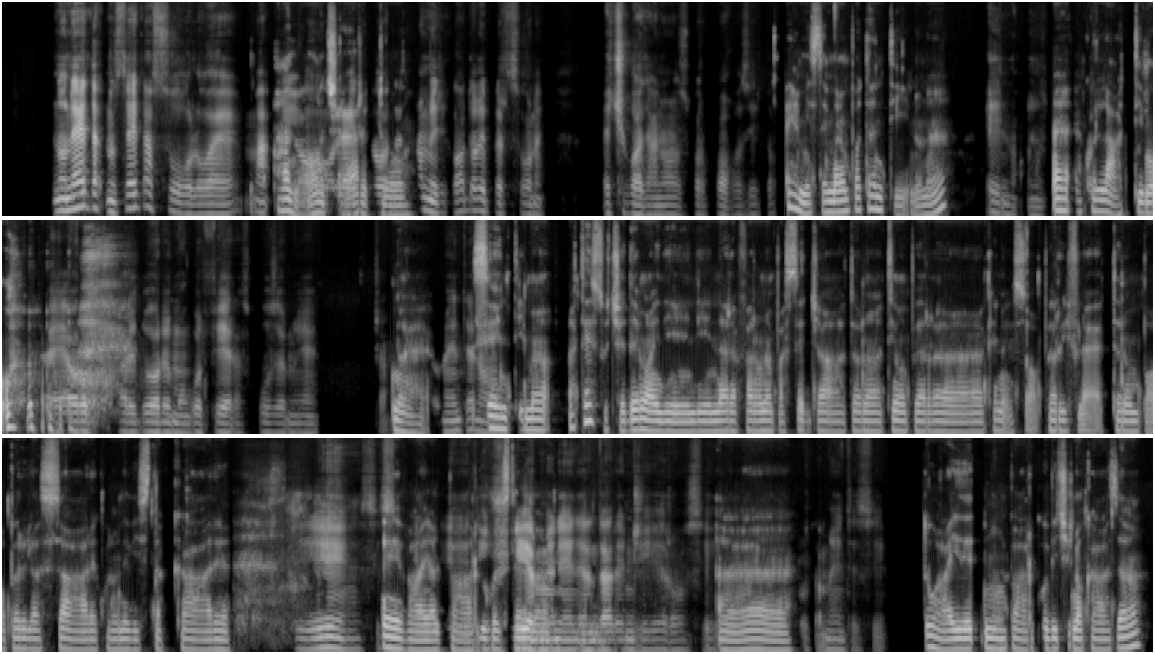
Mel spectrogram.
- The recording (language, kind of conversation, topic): Italian, unstructured, Qual è il tuo ricordo più bello legato alla natura?
- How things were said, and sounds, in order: tapping; distorted speech; unintelligible speech; chuckle; "cioè" said as "ceh"; sniff; "Assolutamente" said as "solutamente"; drawn out: "eh"; unintelligible speech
